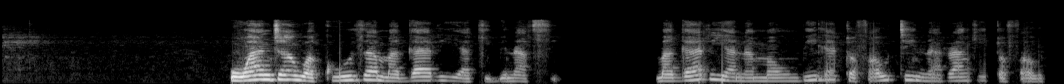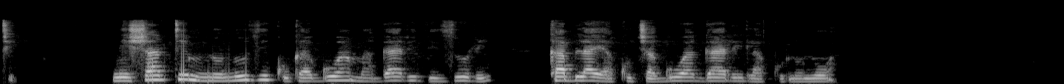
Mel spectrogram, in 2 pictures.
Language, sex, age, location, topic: Swahili, female, 50+, Nairobi, finance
